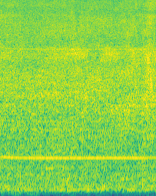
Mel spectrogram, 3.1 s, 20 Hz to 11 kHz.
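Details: Greenote corded AC stick vacuum (18 kPa, HEPA, bagless), sucking in crumpled paper: strong steady high-pitched motor whoosh, no rattles or pitch drops; plenty of suction, normal.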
